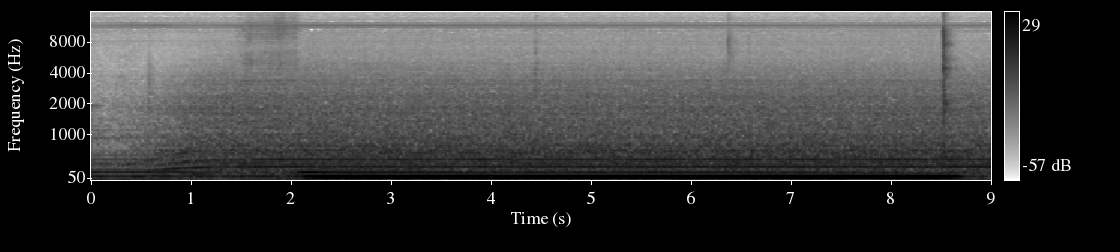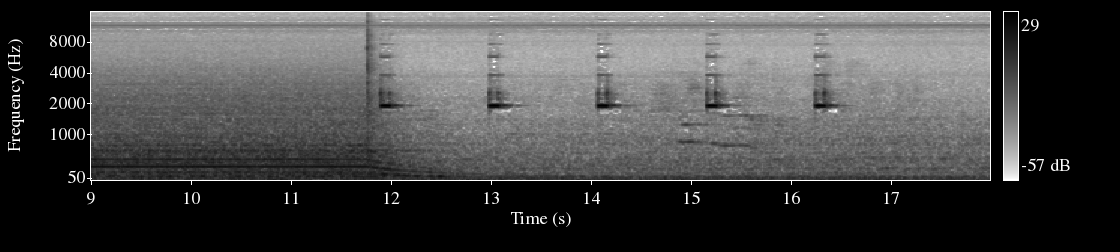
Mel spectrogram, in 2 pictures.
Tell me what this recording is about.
This is similar to the first microwave recording just a little closer but not much of a difference..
